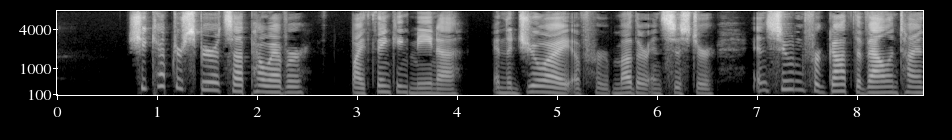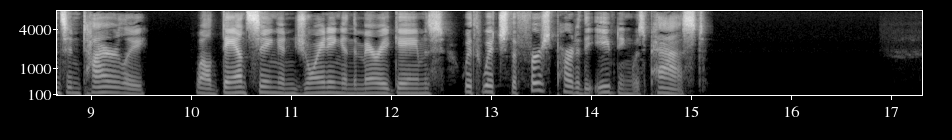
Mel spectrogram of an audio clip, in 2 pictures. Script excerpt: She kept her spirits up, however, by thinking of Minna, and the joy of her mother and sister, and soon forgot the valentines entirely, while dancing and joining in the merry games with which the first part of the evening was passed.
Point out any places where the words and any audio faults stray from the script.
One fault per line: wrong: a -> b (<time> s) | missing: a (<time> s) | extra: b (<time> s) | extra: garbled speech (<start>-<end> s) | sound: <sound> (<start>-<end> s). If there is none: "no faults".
missing: of (3.5 s)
